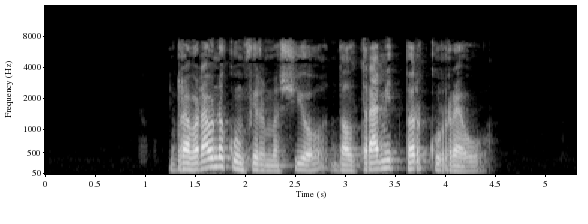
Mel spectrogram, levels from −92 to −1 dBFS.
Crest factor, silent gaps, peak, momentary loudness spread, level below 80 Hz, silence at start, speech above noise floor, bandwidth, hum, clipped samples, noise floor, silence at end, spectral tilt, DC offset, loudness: 20 dB; none; -2 dBFS; 9 LU; -58 dBFS; 1.25 s; 68 dB; 8 kHz; none; under 0.1%; -86 dBFS; 0.95 s; -5.5 dB/octave; under 0.1%; -19 LUFS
